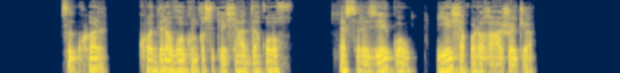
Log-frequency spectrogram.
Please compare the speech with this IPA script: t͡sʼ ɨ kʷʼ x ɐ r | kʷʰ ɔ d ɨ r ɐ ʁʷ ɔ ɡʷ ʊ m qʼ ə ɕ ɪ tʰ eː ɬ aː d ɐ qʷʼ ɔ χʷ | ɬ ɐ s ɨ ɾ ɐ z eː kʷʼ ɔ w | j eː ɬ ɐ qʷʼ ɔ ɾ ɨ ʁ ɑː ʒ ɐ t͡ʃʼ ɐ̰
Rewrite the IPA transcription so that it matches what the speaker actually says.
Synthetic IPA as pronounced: t͡sʼ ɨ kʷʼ x ɐ r | kʷʰ ɔ d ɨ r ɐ ʁʷ ɔ ɡʷ ʊ m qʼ ə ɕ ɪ tʰ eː ɬ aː d ɐ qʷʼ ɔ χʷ | ɬ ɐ s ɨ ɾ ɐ z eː kʷʼ ɔ w | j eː ɬ ɐ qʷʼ ɔ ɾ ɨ ʁ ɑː ʒ ɐ t͡ʃʼ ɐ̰

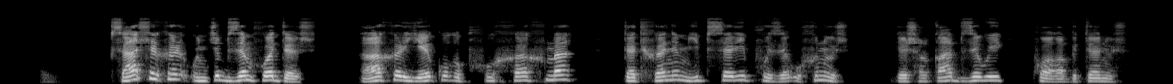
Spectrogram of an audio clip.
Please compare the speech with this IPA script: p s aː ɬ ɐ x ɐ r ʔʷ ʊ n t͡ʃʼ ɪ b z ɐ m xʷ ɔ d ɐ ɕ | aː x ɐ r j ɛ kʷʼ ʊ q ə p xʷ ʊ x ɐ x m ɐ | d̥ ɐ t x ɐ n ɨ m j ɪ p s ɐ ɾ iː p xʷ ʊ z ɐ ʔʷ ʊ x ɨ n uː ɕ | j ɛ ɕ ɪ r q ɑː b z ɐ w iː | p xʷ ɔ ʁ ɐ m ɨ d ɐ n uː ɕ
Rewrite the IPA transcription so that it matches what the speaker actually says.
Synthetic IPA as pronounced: p s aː ɬ ɐ x ɐ r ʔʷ ʊ n t͡ʃʼ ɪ b z ɐ m xʷ ɔ d ɐ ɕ | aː x ɐ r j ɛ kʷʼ ʊ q ə p xʷ ʊ x ɐ x m ɐ | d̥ ɐ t x ɐ n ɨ m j ɪ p s ɐ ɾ iː p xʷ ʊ z ɐ ʔʷ ʊ x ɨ n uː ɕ | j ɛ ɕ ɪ r q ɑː b z ɐ w iː | p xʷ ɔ ʁ ɐ b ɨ d ɐ n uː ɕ

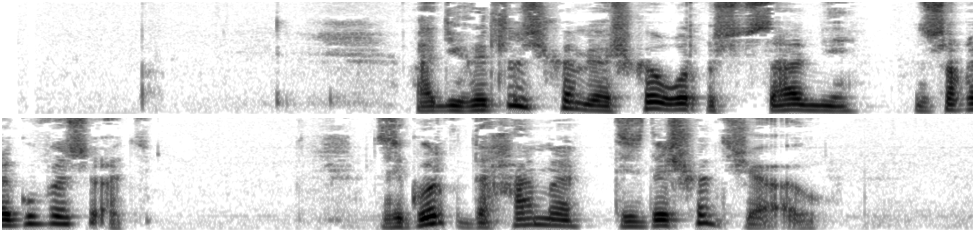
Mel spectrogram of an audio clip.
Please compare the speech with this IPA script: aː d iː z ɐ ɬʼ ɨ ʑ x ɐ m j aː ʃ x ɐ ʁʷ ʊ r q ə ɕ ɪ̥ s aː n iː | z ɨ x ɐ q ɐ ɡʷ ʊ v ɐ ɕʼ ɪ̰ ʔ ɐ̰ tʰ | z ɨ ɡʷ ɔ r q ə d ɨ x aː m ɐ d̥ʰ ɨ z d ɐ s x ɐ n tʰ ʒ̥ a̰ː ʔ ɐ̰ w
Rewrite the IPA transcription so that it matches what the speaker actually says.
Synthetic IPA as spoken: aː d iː ɣ ɐ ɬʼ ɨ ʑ x ɐ m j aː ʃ x ɐ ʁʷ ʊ r q ə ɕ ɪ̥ s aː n iː | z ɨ ɕ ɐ q ɐ ɡʷ ʊ v ɐ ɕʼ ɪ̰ ʔ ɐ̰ tʰ | z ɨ ɡʷ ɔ r q ə d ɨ ħ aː m ɐ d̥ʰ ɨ z d ɐ ʃ x ɐ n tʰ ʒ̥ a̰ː ʔ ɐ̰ w

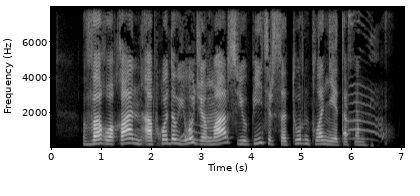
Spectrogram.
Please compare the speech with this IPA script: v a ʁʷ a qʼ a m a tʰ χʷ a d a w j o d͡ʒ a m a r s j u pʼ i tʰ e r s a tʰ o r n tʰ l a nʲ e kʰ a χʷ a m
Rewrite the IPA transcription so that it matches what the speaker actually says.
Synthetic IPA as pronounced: v a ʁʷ a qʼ a n a pʰ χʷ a d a w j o d͡ʒ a m a r s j u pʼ i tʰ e r s a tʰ u r n pʰ l a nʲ e tʰ a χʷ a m

